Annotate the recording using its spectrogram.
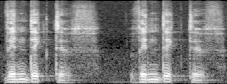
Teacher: The stress is on the second syllable, so we have vindictive.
